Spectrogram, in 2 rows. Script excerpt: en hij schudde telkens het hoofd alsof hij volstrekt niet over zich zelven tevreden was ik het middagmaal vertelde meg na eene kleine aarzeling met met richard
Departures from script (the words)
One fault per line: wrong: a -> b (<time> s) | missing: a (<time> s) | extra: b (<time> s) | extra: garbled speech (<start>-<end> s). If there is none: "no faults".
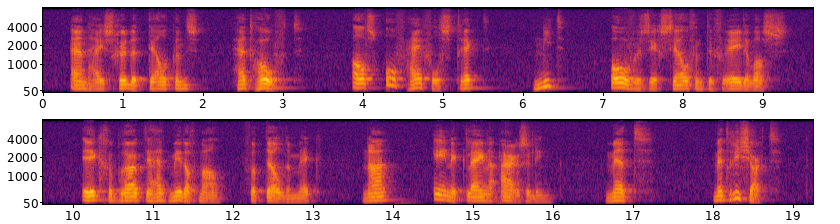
extra: gebruikte (10.3 s)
